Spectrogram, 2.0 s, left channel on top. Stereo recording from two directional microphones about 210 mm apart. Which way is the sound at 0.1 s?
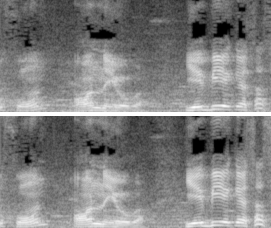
40° right (ahead or behind).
